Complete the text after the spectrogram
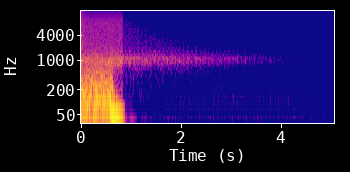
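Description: Electronic synthesizer music plays loudly, then fades away into reverberation.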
